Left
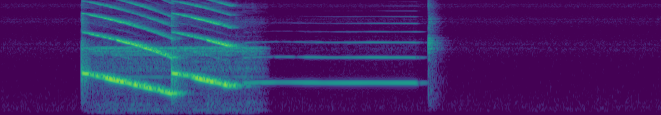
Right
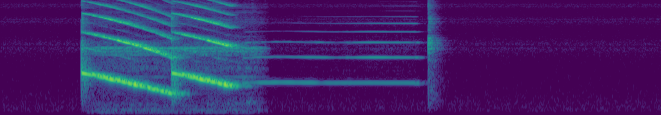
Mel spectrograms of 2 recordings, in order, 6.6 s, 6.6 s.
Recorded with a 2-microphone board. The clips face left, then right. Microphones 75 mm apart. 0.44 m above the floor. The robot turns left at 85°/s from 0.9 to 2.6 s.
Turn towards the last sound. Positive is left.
turn(degrees=0)  # may be behind; listen again after turning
